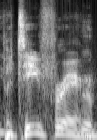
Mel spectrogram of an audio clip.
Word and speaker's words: Petit-Frere: Petit-Frere.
